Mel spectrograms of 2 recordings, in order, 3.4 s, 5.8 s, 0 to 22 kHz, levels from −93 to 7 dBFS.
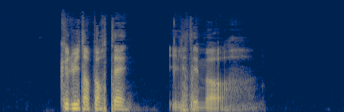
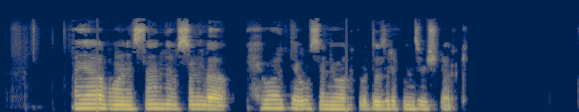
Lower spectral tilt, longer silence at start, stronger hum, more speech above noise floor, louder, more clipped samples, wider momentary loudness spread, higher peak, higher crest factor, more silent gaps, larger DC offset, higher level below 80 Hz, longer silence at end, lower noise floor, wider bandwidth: first, -7 dB/octave vs -5 dB/octave; about the same, 0.6 s vs 0.7 s; neither; second, 62 dB vs over 72 dB; about the same, -21 LUFS vs -19 LUFS; neither; first, 16 LU vs 10 LU; about the same, 0 dBFS vs -2 dBFS; about the same, 22 dB vs 18 dB; second, none vs 2.35-2.44 s; neither; first, -48 dBFS vs -56 dBFS; about the same, 1.05 s vs 1.15 s; second, -82 dBFS vs under -90 dBFS; about the same, 11 kHz vs 11.5 kHz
